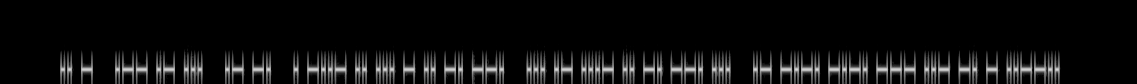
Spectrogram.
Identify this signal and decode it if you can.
Morse code, heard as a keyed tone, about 34 wpm, 700 Hz. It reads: IT WAS AN EXISTING SAVINGS ACCOUNT?
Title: Sentences from Top 1500 Words 35wpm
